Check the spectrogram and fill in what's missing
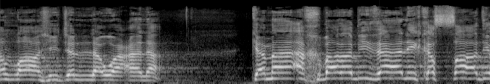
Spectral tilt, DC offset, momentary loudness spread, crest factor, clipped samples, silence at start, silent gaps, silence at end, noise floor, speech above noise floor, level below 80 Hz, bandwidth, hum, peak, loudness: -2 dB/octave; under 0.1%; 5 LU; 16 dB; under 0.1%; 0 s; none; 0 s; -45 dBFS; 31 dB; -52 dBFS; 17 kHz; none; 0 dBFS; -14 LUFS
